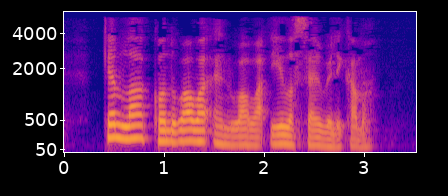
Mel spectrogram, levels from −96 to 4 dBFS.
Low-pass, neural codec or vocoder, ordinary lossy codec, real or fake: 5.4 kHz; codec, 16 kHz, about 1 kbps, DyCAST, with the encoder's durations; MP3, 24 kbps; fake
